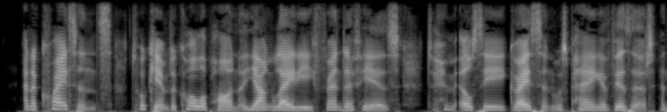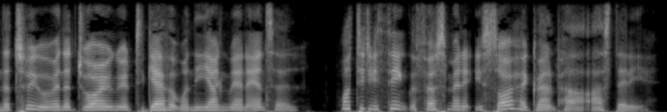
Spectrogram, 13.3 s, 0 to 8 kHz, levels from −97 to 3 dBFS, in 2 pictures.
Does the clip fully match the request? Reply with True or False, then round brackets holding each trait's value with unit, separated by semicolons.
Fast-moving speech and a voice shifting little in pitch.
True (215 wpm; 2.3 semitones)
